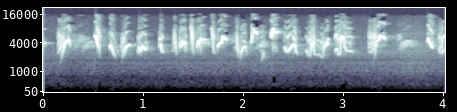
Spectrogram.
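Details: Singing American goldfinch raised in isolation with a tutor recording: a chattering series of short chirps, each quick and slurred, some notes bending upward, in a steady rhythm of about four seconds.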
